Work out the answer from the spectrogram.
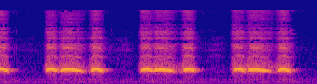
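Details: Three-note cooing of a Eurasian collared dove, loud and hollow, the long middle coo slightly falling, phrase repeated three times at steady intervals of about two seconds against near silence.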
